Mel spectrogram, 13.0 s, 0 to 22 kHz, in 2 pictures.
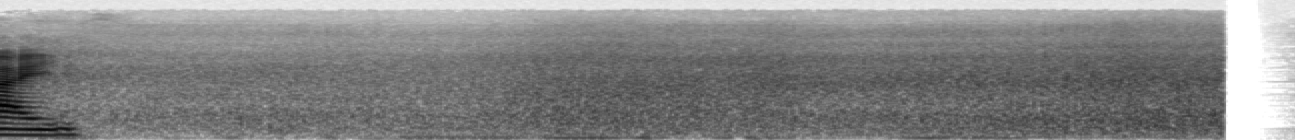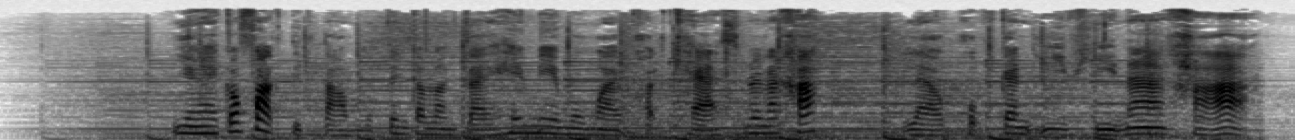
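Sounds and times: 
speech: 0.0s - 0.5s, 7.4s - 12.8s
ocean waves breaking on a shore: 0.0s - 6.2s.

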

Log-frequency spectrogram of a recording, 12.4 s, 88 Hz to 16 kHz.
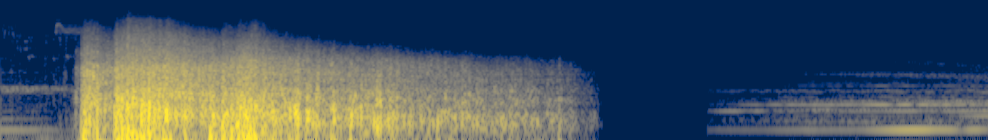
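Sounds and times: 
crack of thunder rolling into a deep rumble: 1.0s - 7.5s.

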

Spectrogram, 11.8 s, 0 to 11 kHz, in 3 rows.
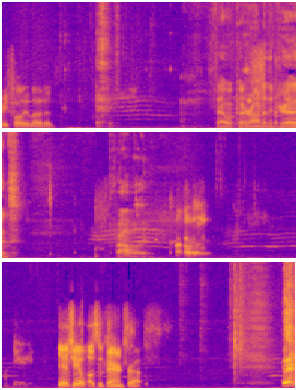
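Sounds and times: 
speech: 0.0s - 1.7s, 2.9s - 4.2s, 5.5s - 6.7s, 8.0s - 9.9s, 11.6s - 11.7s
breathy building inhale before a sneeze: 11.0s - 11.6s
person sneezing a big sneeze: 11.6s - 11.7s.

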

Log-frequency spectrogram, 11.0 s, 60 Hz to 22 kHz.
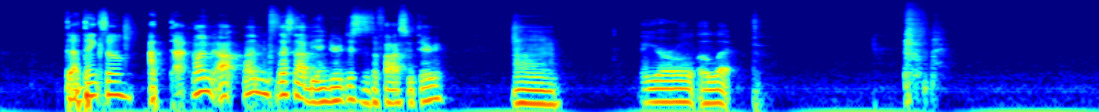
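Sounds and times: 
low steady hum: 0.0s - 10.9s
speech: 0.7s - 4.5s, 5.1s - 5.6s, 6.4s - 7.4s
person coughing: 9.0s - 9.6s.

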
